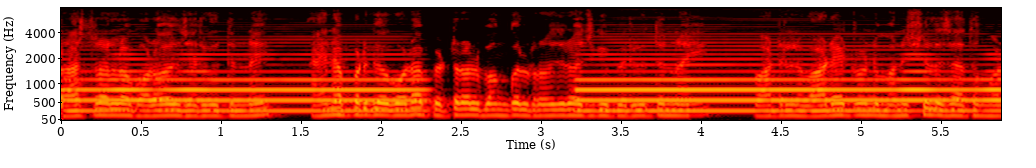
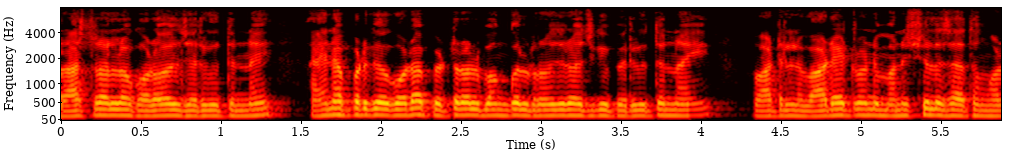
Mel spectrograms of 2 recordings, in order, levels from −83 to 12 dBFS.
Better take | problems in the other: second | background sound (Wind instrument, woodwind instrument); 4 dB above the speech

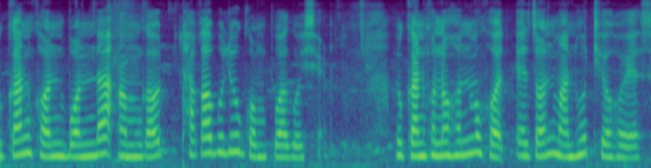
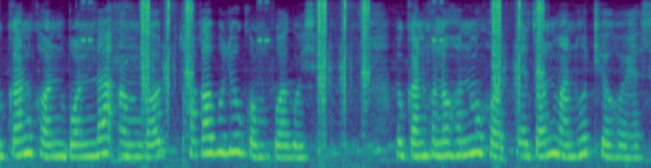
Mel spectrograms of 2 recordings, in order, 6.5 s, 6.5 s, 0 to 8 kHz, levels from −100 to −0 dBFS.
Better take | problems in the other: first | background sound (Camera); 6 dB below the speech // room echo; dies away in 0.2 s

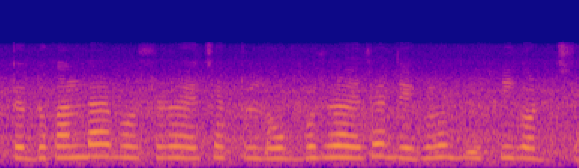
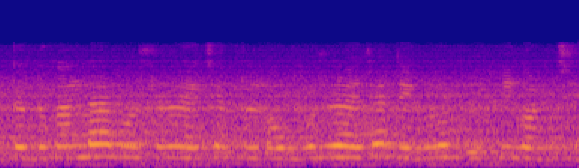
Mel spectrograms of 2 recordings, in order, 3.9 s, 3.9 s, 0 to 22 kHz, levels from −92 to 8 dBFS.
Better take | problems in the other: first | room echo; dies away in 2.2 s

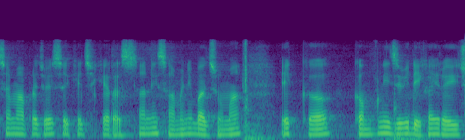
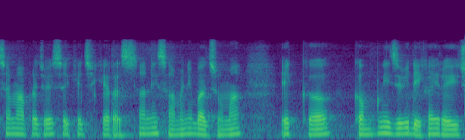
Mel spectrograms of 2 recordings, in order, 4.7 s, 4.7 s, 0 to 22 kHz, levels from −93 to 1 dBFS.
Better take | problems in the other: second | background sound (Slam); 18 dB below the speech

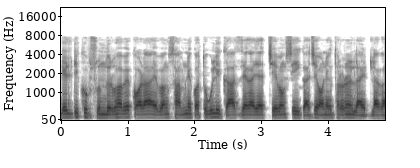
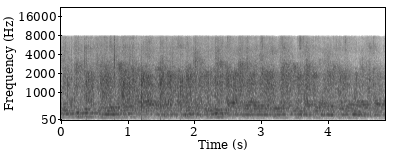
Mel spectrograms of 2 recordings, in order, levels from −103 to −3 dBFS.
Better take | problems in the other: first | background sound (Applause); 5 dB above the speech // room echo; dies away in 0.9 s

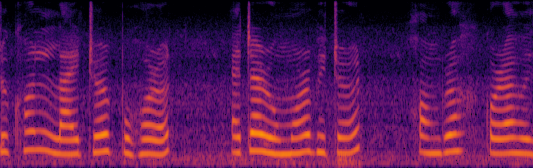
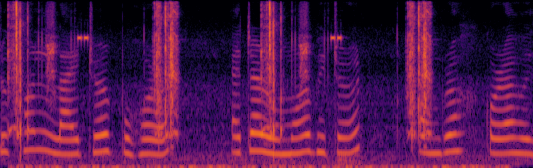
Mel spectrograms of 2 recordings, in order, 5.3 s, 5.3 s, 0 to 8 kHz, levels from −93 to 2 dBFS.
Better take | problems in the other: first | background sound (Camera); 3 dB above the speech

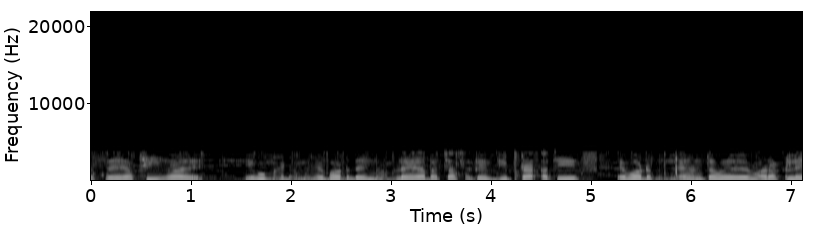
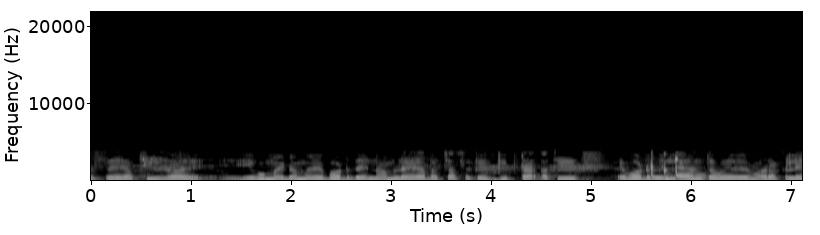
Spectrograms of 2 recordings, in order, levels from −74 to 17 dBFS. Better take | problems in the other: second | noise reduction (neural separator model SepFormer WHAM!)

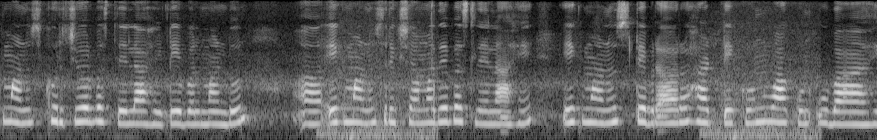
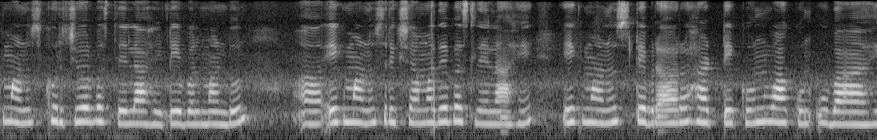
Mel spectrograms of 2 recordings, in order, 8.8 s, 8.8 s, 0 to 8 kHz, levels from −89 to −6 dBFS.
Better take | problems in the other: second | background sound (Engine / Car); 13 dB below the speech

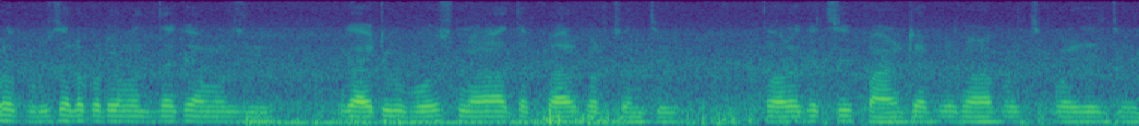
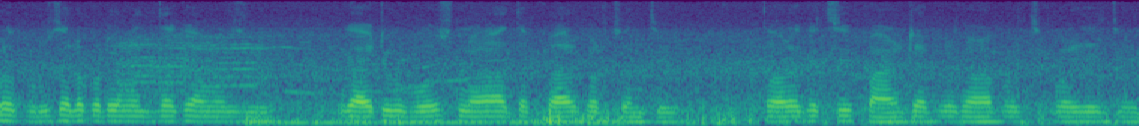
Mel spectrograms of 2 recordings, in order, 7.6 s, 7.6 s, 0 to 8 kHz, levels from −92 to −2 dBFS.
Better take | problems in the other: first | background sound (Squeak); 19 dB below the speech

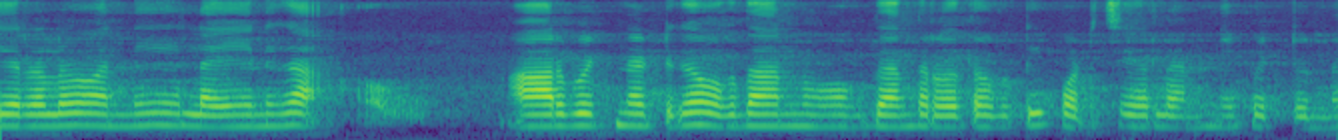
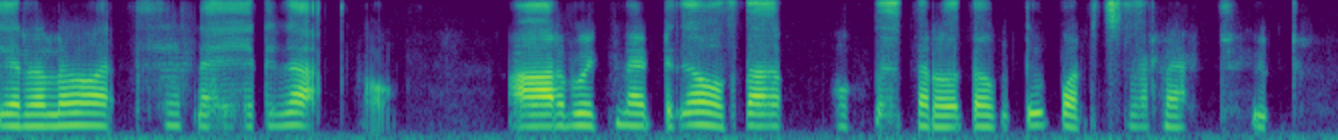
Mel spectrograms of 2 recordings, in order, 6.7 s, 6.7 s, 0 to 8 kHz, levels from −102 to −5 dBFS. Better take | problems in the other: first | noise reduction (neural diffusion model UNIVERSE++)

